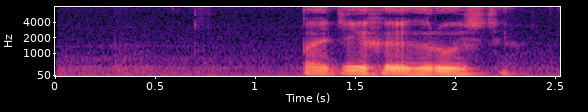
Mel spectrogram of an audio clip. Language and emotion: Russian, neutral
